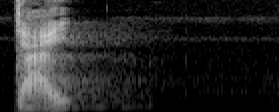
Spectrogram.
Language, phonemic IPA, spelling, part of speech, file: Mon, /cɛ̤ʔ/, ဇ, character / noun, Mnw-ဇ.oga
- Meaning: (character) Ja, the eighth consonant of the Mon alphabet; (noun) 1. great-grandfather 2. cause, that which produces an effect, a thing, a person or event that makes a thing happen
